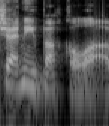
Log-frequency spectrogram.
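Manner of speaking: quick, instant blurted-out words. Retelling blurting out a cover line in the van: retelling own blurted line, really fast. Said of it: "really fast".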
